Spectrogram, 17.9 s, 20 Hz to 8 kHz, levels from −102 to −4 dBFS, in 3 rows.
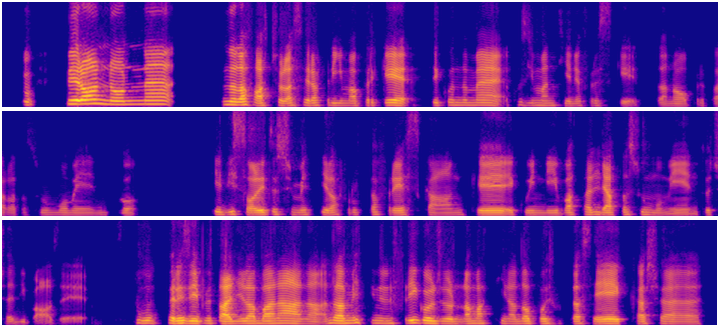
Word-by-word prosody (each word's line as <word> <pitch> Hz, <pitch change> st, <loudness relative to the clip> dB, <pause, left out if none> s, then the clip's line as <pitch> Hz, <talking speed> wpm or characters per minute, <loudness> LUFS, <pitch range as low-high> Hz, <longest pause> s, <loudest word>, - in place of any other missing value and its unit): p -, -, -8 dB, 0.3 s
però 285 Hz, +1 st, +11 dB
non 255 Hz, -3 st, +1 dB, 0.7 s
non 230 Hz, -1 st, +2 dB
la 220 Hz, +1 st, +6 dB
faccio 175 Hz, -3 st, -2 dB
la 165 Hz, +2 st, -1 dB
sera 180 Hz, 0 st, -7 dB
prima, 175 Hz, -2 st, -11 dB
perché, 190 Hz, +2 st, -1 dB
secondo 190 Hz, 0 st, -13 dB
me, 190 Hz, -1 st, -3 dB
così 185 Hz, -5 st, -23 dB
mantiene 175 Hz, -2 st, -16 dB
freschezza, 170 Hz, +1 st, -22 dB
no, 150 Hz, -1 st, -16 dB
preparata 145 Hz, +1 st, -23 dB
sul 155 Hz, 0 st, -24 dB
momento. 150 Hz, -1 st, -20 dB, 0.6 s
Che 180 Hz, -, -8 dB
di 180 Hz, +2 st, -9 dB
solito 160 Hz, -1 st, -3 dB
ci 180 Hz, -1 st, -24 dB
metti 165 Hz, 0 st, -13 dB
la 160 Hz, -, -8 dB
frutta 165 Hz, +1 st, -20 dB
fresca, 155 Hz, -2 st, -11 dB
anche, 155 Hz, +1 st, -5 dB
e 155 Hz, -, -10 dB
quindi 150 Hz, 0 st, -14 dB
va 155 Hz, +1 st, -7 dB
tagliata 165 Hz, 0 st, -6 dB
sul 175 Hz, -1 st, -18 dB
momento, 75 Hz, -, -16 dB
cioè -, -, -19 dB
di -, -, -22 dB
base -, -, -20 dB, 0.4 s
tu, 195 Hz, -2 st, -5 dB
per 185 Hz, -, +3 dB
esempio, 185 Hz, -1 st, +2 dB
tagli 165 Hz, -2 st, +5 dB
la 180 Hz, 0 st, +1 dB
banana, 180 Hz, -3 st, 0 dB
la 190 Hz, -2 st, +4 dB
metti 200 Hz, +1 st, -6 dB
nel 185 Hz, -1 st, -10 dB
frigo 200 Hz, +1 st, +1 dB
il 180 Hz, -, +2 dB
gior 165 Hz, -1 st, -3 dB
la 170 Hz, +1 st, -5 dB
mattina 180 Hz, -1 st, -10 dB
dopo 175 Hz, 0 st, -5 dB
è 170 Hz, -, -8 dB
tutta 165 Hz, -1 st, -8 dB
secca, 160 Hz, -1 st, 0 dB
cioè 155 Hz, -2 st, -11 dB
170 Hz, 190 wpm, -25 LUFS, 155-185 Hz, 0.7 s, però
